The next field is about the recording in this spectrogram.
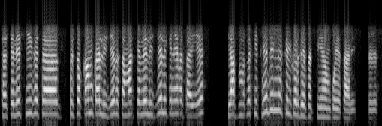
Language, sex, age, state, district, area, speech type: Hindi, female, 45-60, Uttar Pradesh, Mirzapur, rural, conversation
